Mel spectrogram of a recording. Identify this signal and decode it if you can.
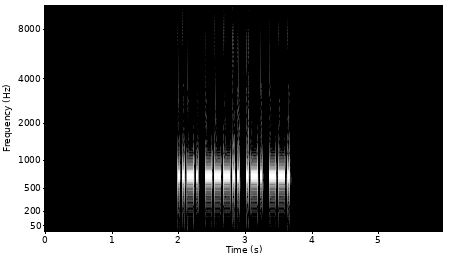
Morse code, heard as a keyed tone, about 36 wpm, 700 Hz. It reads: F8RG
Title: DXCC-100 Call Signs - 4 Characters - 35wpm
